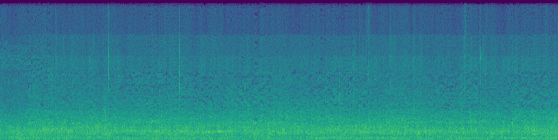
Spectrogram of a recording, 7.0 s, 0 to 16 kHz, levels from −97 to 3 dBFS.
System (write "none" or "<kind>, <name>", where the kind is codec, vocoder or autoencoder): codec, SNAC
